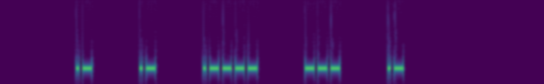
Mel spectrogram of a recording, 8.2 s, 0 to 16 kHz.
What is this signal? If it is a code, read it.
Morse code, heard as a keyed tone, about 25 wpm, spaced as for 10 wpm, 700 Hz. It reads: AA1OA
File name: Lesson 16g - Letter c - Call Signs 25wpm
